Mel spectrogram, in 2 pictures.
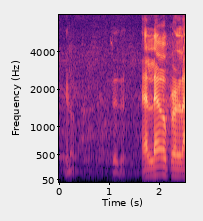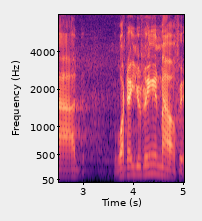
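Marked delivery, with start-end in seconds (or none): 1.6-5.0 imitated Punjabi American accent. Recounting a man greeting the speaker in his office, imitating Mike's Punjabi American accent. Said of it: "in his typical Punjabi American accent".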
